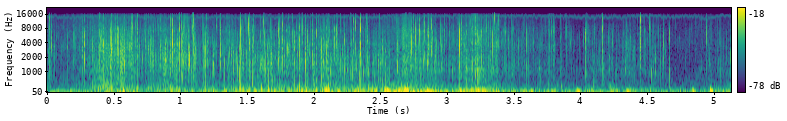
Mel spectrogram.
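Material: Plastic.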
